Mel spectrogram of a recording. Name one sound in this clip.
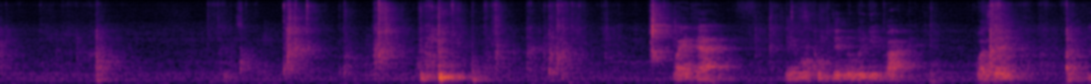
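Plastic packaging rustles and clicks as it is handled.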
